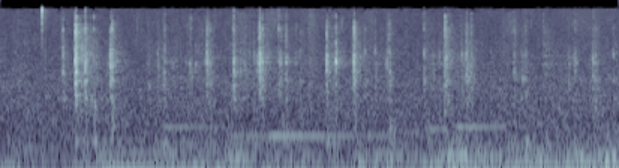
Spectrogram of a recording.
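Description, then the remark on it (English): Rapid, uneven clicking of fingers typing on a computer keyboard during a winter lodge check-in, booking a spa appointment, a steady run of light taps with brief pauses, over a low, constant rumbling background. “ASMR Winter Lodge Check In (hand movements, typing, rain)”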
